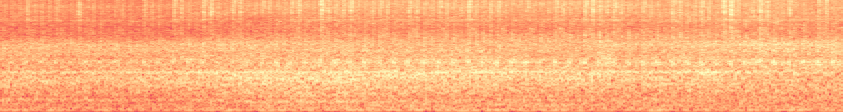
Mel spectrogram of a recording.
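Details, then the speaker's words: Hyundai Getz SX idling with a thin, steady squeal from the slipping alternator belt; the noise goes away when revved. Seller plans to replace the belt. "dây cu loa của máy phát đang bị kêu đây các bạn này."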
